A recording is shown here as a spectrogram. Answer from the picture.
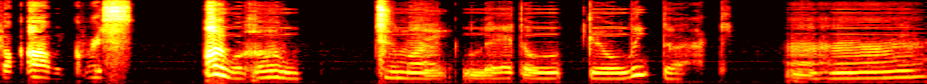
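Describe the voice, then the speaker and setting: A cartoonish character voice at a middle pitch moves at a very slow pace with long, frequent pauses. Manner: crude, blunt.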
